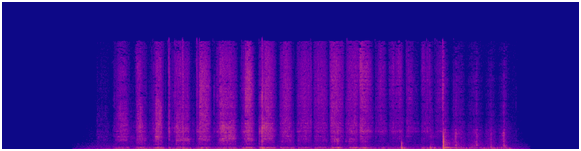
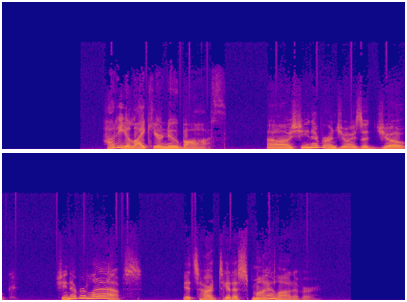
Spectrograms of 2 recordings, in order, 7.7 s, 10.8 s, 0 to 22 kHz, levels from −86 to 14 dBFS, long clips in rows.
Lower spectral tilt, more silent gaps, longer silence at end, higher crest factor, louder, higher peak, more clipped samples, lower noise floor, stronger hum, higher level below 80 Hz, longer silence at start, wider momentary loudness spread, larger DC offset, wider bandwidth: second, -3 dB/octave vs -6.5 dB/octave; neither; second, 0.75 s vs 1.25 s; first, 30 dB vs 14 dB; second, -37 LUFS vs -16 LUFS; second, -10 dBFS vs -2 dBFS; neither; first, under -90 dBFS vs -80 dBFS; neither; about the same, -52 dBFS vs -50 dBFS; second, 1.1 s vs 1.35 s; about the same, 13 LU vs 14 LU; neither; about the same, 16.5 kHz vs 16.5 kHz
